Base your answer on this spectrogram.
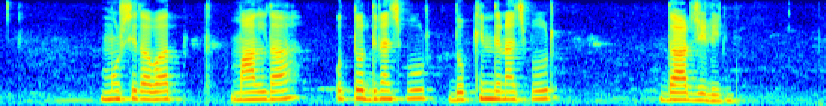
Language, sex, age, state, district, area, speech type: Santali, female, 30-45, West Bengal, Uttar Dinajpur, rural, spontaneous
